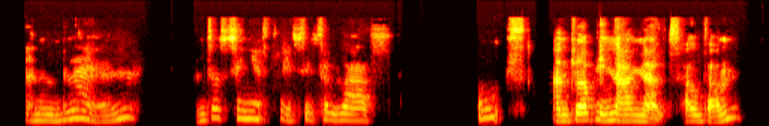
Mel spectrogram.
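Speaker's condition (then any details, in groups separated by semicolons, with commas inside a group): Muscular dystrophy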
